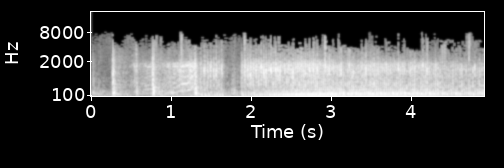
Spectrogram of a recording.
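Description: A motorboat engine cranks with a few sharp clicks and sputters, catches after a brief pause, then settles into a steady, rumbling idle that continues to the end.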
